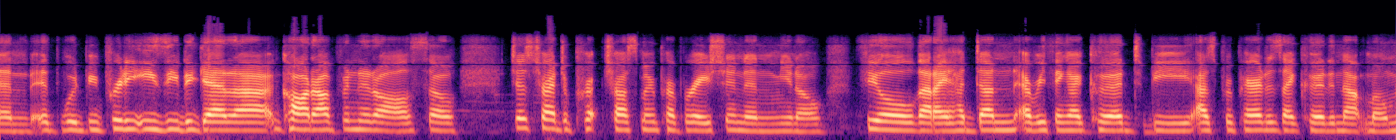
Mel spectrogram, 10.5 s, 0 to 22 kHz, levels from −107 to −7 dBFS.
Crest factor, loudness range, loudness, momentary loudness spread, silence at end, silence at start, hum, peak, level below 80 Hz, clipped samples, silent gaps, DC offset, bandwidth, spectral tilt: 16 dB; 4 LU; -19 LUFS; 11 LU; 0 s; 0 s; none; -4 dBFS; -70 dBFS; under 0.1%; none; under 0.1%; 9.4 kHz; -3 dB/octave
